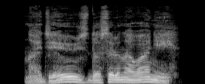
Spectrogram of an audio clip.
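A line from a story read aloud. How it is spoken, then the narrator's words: Sighing general. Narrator (Russian): вздохнул генерал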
